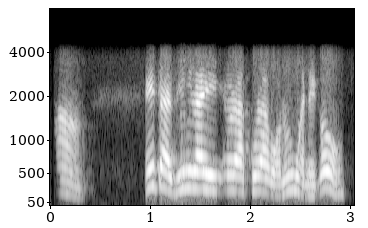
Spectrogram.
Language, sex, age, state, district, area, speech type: Nepali, female, 60+, West Bengal, Kalimpong, rural, conversation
